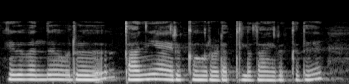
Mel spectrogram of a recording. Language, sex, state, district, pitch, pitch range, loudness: Tamil, female, Tamil Nadu, Kanyakumari, 220 Hz, 210-225 Hz, -13 LUFS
